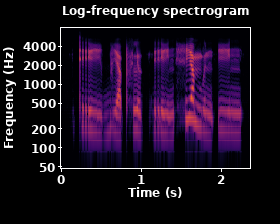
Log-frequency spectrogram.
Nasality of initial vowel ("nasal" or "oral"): oral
